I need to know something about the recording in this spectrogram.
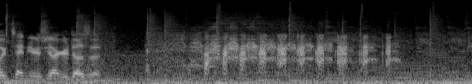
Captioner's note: laughter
